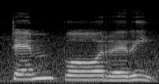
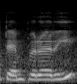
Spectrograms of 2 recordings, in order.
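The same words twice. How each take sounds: First: Temporary slowly split as tem-po-rary; three syllables. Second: Said in the usual way. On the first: Shown as a demonstration. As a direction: sound out Temporary in three held beats. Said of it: "is three syllables". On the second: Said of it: "how to pronounce them".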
